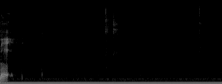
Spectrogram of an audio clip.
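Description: A faint computer mouse click about a second in, over a steady low hum.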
